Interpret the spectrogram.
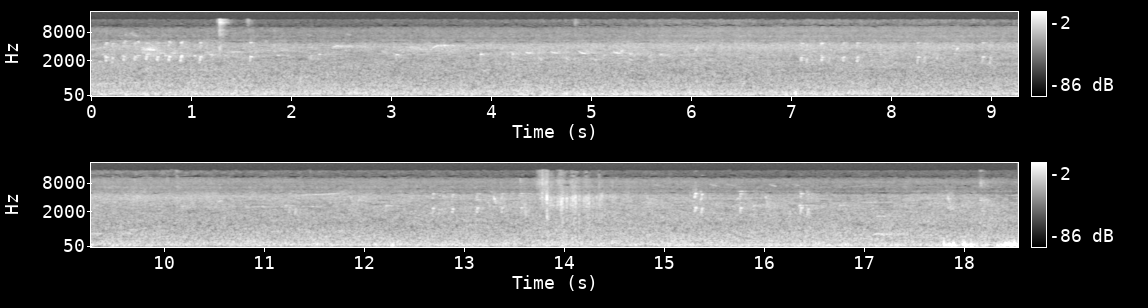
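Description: Steady outdoor background noise with faint, short bird chirps a few times. Near the end come several louder low thumps and rumbles.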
